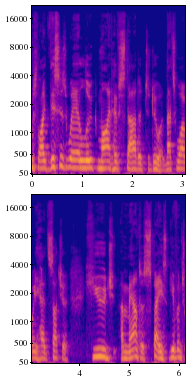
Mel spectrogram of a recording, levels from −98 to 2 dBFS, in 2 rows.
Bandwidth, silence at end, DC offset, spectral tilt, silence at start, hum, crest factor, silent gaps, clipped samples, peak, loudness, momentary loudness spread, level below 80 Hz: 18.5 kHz; 0 s; under 0.1%; -6.5 dB/octave; 0 s; none; 16 dB; none; under 0.1%; -12 dBFS; -30 LUFS; 9 LU; -64 dBFS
